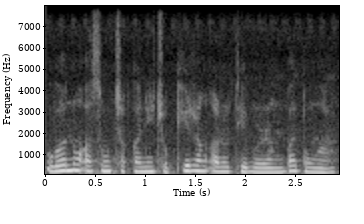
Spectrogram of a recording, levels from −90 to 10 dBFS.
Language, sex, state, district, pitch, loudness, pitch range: Garo, female, Meghalaya, West Garo Hills, 225 Hz, -14 LUFS, 205-245 Hz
